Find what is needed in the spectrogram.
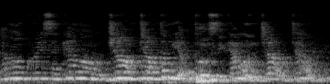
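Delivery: high, loud taunting yells from the pool; kids yelling. Retold or imitated. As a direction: shout up at him to jump. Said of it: "yelling at me like".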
